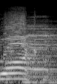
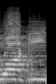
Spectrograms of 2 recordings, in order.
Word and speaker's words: Walke: Tom Walk, not Walkie, not Walker. The E is silent.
